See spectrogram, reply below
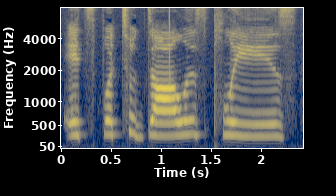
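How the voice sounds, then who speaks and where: A woman's voice: high-pitched, level tone, slow pace, bright, forceful tone, no room sound, pitched above the performer's own voice, heavily acted. A woman voicing a sweetly polite, simple bank customer as a comedy sketch character. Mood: chirpy, polite.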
